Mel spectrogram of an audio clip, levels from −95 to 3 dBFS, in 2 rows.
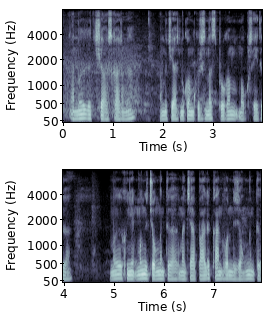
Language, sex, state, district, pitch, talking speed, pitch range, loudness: Wancho, male, Arunachal Pradesh, Longding, 95 Hz, 235 wpm, 95-100 Hz, -21 LUFS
